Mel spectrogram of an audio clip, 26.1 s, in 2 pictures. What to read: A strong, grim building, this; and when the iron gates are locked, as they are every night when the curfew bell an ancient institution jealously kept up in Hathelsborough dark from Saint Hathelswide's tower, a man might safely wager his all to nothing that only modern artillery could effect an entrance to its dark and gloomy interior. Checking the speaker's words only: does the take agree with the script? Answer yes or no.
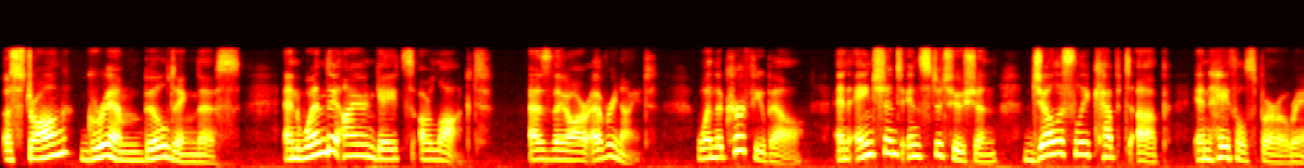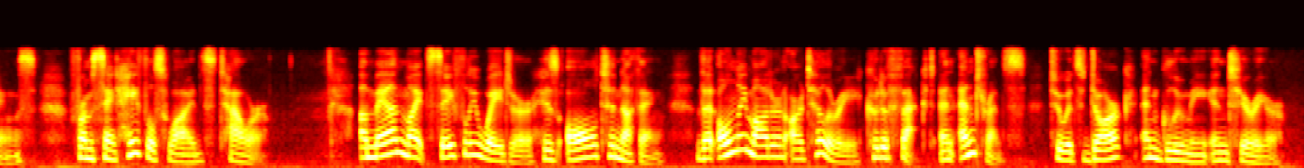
no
